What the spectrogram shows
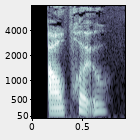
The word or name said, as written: afprøve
